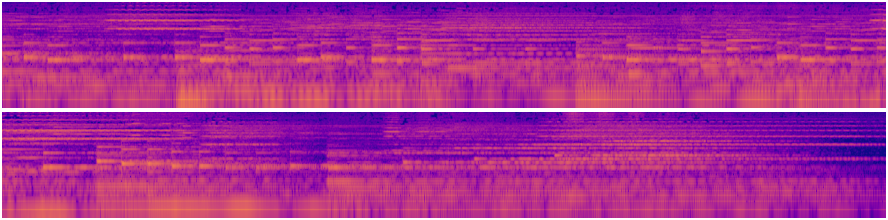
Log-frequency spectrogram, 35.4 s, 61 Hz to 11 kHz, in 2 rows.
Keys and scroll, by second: 2.1 ctrl+y, 3.1 ctrl+0.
